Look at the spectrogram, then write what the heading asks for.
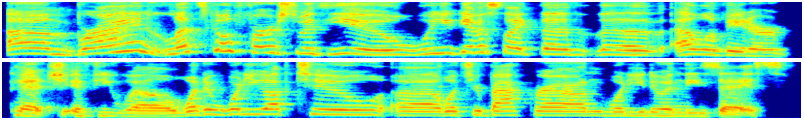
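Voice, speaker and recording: A woman's voice: on the high side, animated, a little fast, hardly any pauses. A middle-aged woman hosting a podcast interview, talking with casual enthusiasm and a stuffy nose from a cold. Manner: enthusiastic, casual, swears freely. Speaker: podcast host and mindset coach.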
